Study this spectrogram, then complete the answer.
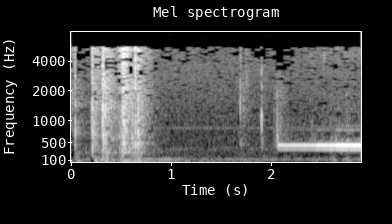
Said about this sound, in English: You there? I hear a busy signal.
